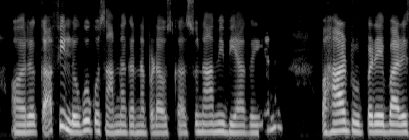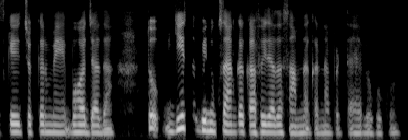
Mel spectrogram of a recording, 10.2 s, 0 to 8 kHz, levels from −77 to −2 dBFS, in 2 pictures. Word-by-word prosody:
और 175 0 +2
काफ़ी 315 -2 +2
लोगों 200 -1 +4
को 200 -1 -1
सामना 175 -1 -1
करना 165 0 -3
पड़ा 160 0 -1
उसका, 165 +1 -6
सुनामी 180 +2 0
भी 170 0 0
आ 165 0 -1
गई, 165 +1 -3
है 225 - -5
ना? 285 - -6 0.5
पहाड़ 195 +3 +6
टूट 185 -4 0
पड़े 180 0 +6
बारिश 175 0 +4
के 180 -1 +2
चक्कर 175 +1 -5
में 170 0 -4
बहुत 170 0 0
ज़्यादा, 160 - -3 0.4
तो - - 0 0.2
ये 255 - +7
सब 225 -4 -10
भी 210 - +4
नुकसान 190 -2 0
का 180 - +1
काफ़ी 170 +1 0
ज़्यादा 170 0 0
सामना 155 0 -4
करना 160 +1 -10
पड़ता 150 -1 -16
है 155 0 -7
लोगों 150 -1 -11
को। 165 +3 -16
175 Hz, 215 wpm, -24 LUFS, 165-180 Hz, 0.5 s, ये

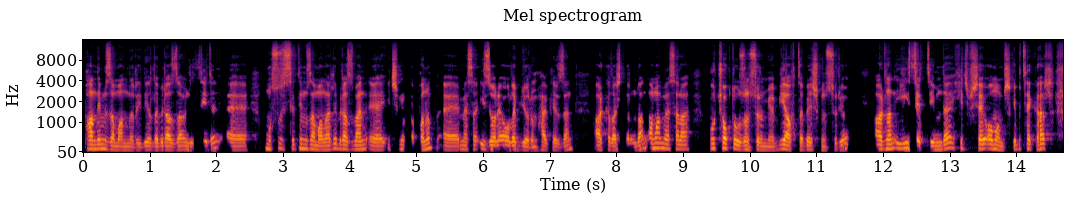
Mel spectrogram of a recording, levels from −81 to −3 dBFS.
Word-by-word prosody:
pandemi 140 +1 +3
zamanlarıydı 110 -2 -2
ya 115 -1 -3
da 115 -1 0
biraz 115 -2 +2
daha 120 0 +1
öncesiydi, 120 - -5 0.2
eee, 115 0 -2 0.3
mutsuz 150 +2 0
hissettiğim 145 +1 +1
zamanlarda 125 +2 0
biraz 135 -2 +1
ben, 130 +2 +3
eee, 115 -1 0
içime - - +1
kapanıp, - - -2
eee, 115 -1 0
mesela 125 +2 -2
izole 130 0 +2
olabiliyorum 120 -6 0
herkesten, 115 +2 -3 0.3
arkadaşlarımdan 125 +6 -1
ama 165 +1 +2
mesela 140 -3 0 0.3
bu 155 0 -1
çok 160 0 +4
da - - +3
uzun 130 -1 +2
sürmüyor, 105 -2 -1
1 140 +2 +4
hafta - - +3
5 - - +1
gün - - -8
sürüyor. - - -1 0.4
Ardından 145 +1 +4
iyi 160 -1 -2
hissettiğimde 120 -3 +1
hiçbir 160 -2 -4
şey 145 0 +6
olmamış 140 -7 +3
gibi 135 +1 -5
tekrar, 150 +1 +1
130 Hz, 170 wpm, -24 LUFS, 115-145 Hz, 0.4 s, şey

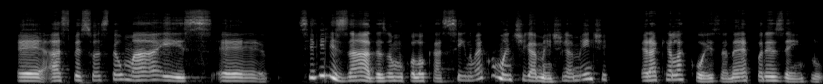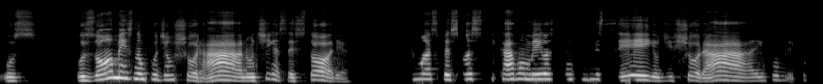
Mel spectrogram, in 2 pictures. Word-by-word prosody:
eh, 170 -1 +2
as 175 0 -4
pessoas 195 +1 -8
estão 225 +3 -8
mais, 190 -6 -2
eh, 165 -3 -2 0.3
civilizadas, 195 - +1
vamos 170 -1 -5
colocar 165 -2 -4
assim, 145 +6 -10
não 190 - -13
é - - -5
como 310 -5 -1
antigamente. 170 -10 -3
Antigamente 225 +6 -6 0.3
era 180 +2 -1
aquela 215 +3 -5
coisa, 145 -6 -6
né, 170 +6 -3
por 185 -1 -9
exemplo, 140 -7 -4
os 170 0 -5 0.4
os 185 0 +3
homens 290 +6 +9
não 250 -1 +5
podiam 225 -3 -4
chorar, 185 0 +4
não 165 - +4
tinha 200 +9 -6
essa 180 -6 -7
história? 155 -4 -2 0.6
Umas 245 +1 -1
pessoas 240 +2 -1
ficavam 245 +1 +2
meio 240 0 +4
assim, 240 -1 -5
com 225 - -13
receio 210 -4 +1
de 175 +2 -14
chorar 180 -1 +1
em 170 - -9
público. 205 +2 -16
185 Hz, 155 wpm, -22 LUFS, 165-225 Hz, 0.6 s, homens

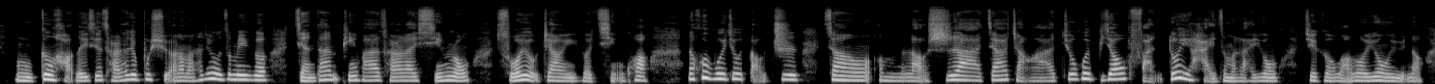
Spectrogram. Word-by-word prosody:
嗯， 175 -2 +1
更 235 -2 +7
好 - - -3
的 170 - +1
一 - - +1
些 200 +2 -1
词 200 -2 -5
儿， 170 - 0
他 210 - +2
就 230 - +5
不 235 +2 -1
学 225 - -3
了 170 +1 -1
嘛， 165 -1 -3
他 200 - -3
就 255 - +2
用 250 -3 +5
这 235 - -1
么 225 - +6
一 220 -1 +4
个 205 -1 +2 0.2
简 165 -4 +1
单 210 +5 0
贫 195 0 -1
乏 185 -1 -2
的 190 - -1
词 180 - -6
儿 175 +1 0
来 180 0 0
形 175 +1 -1
容 180 -1 +2 0.2
所 180 +3 +2
有 210 -5 +4
这 185 - -4
样 170 -2 0
一 155 - -2
个 155 -1 -3
情 145 +2 -7
况。 185 +3 0 0.4
那 250 - +3
会 305 +5 +6
不 255 - 0
会 255 -1 +5
就 250 0 +1
导 245 - -8
致 225 -2 0 0.2
像， 195 -3 +2
嗯， 165 -3 -4
老 165 - -2
师 205 +5 +1
啊， 200 -3 +2
家 205 +4 -1
长 180 -7 -7
啊， 155 +1 -7
就 245 +8 -1
会 260 +2 +4
比 220 -4 -11
较 245 +2 +4
反 260 - -7
对 270 0 +5
孩 165 -9 -4
子 135 +6 -5
们 150 -1 -1
来 155 -1 -7
用 160 0 -1 0.2
这 180 - -2
个 165 -1 -3
网 160 +1 -3
络 175 0 +1
用 175 -1 +1
语 150 - -1
呢？ 160 - -4
185 Hz, 300 characters per minute, -20 LUFS, 165-220 Hz, 0.4 s, 更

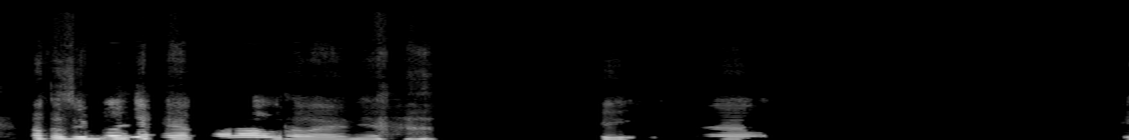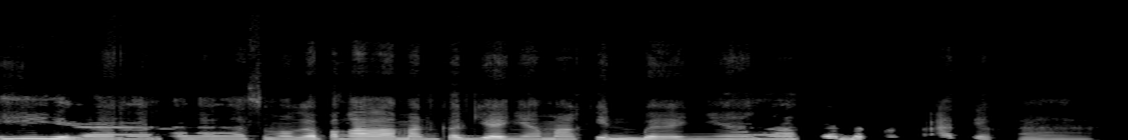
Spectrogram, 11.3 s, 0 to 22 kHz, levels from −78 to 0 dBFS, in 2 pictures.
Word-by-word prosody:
Makasih 265 0 +5
banyak 255 +3 +5
ya 245 - +4
Kak, 245 - -7 0.2
obrolannya. 225 -2 -2 1.1
Iya. 230 -1 -7 2.0
Iya. 285 -2 +4 0.9
Semoga 225 -2 0
pengalaman 220 -1 +2
kerjanya 215 -2 +2
makin 225 +1 -3 0.2
banyak 215 +3 -3
dan 215 - -1
bermanfaat 200 0 -8
ya 205 - -8
Kak. 205 0 -16
225 Hz, 85 wpm, -25 LUFS, 215-240 Hz, 2.0 s, Makasih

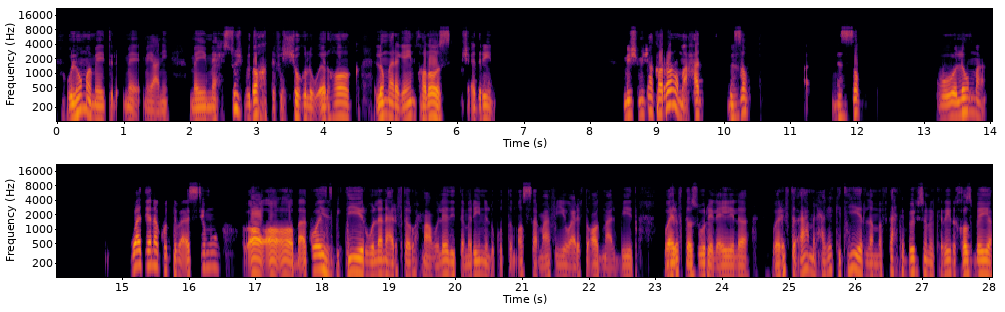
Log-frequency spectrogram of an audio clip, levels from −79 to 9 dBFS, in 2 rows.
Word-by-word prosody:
واللي 115 +6 +5
هم 165 -7 +2
ما 105 - +1
يت 100 - -6 0.2
ما - - -4
يعني 85 -2 -6 0.3
ما 100 +1 0
ما 100 0 -2
يحسوش 165 - -3
بضغط 135 +5 +2
في - - -20
الشغل 115 -3 0
وإرهاق، 110 +5 +2 0.3
اللي 120 - +6
هم 130 0 0
راجعين 110 +3 +1
خلاص، 120 -1 +4
مش - - -10
قادرين. 105 -4 -2 1.9
مش 135 +1 0
مش 140 +4 -3
هاكرره 200 +8 +5
مع - - +1
حد، 135 +1 +1 0.4
بالضبط. 130 +7 -1 1.2
أ - - -15
بالضبط، 115 +6 -1 1.1
واللي 125 +6 +3
هم 150 -5 -1 1.2
وقتي 180 0 +6
أنا 175 -1 +5
كنت 140 -5 -7
باقسمه 160 +8 -4 0.4
آه، - - +8
آه، - - +5
آه، - - +6
بقى - - +1
كويس 145 -6 +3
بكتير 120 +4 +1
واللي 105 +2 0
أنا 115 -2 +1
عرِفت 105 +2 -4
أروح 105 +2 -5
مع - - 0
ولادي 105 +6 -2
التمارين 105 +3 -4
اللي 85 -3 -8
كنت - - -14
مقصر 95 -2 -7
معاه 85 +3 -5
فيه 95 -1 -9
وعرِفت 85 +1 -5
أقعد 95 -2 -2
مع 80 - -7
البيت، 90 +3 -7 0.5
وعرِفت 100 +4 +3
أزور 100 +1 +1
العيلة 90 +1 -1 0.4
وعرفت 95 +9 -3
أعمل 140 -5 -2
حاجات 120 +8 -7
كتير، 140 -5 -2
لما 95 -1 -6
فتحت 130 +6 -7
الpersonal 120 -3 -2
career 110 - -7
الخاص 115 0 +1
بيَّ. 115 -1 +2
115 Hz, 145 wpm, -23 LUFS, 100-130 Hz, 1.9 s, آه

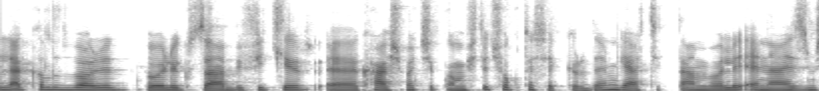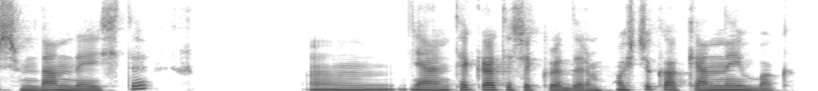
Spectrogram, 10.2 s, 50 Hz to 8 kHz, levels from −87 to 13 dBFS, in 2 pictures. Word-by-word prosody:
alakalı 195 0 0
böyle 185 -1 +2
böyle 180 0 +4
güzel 175 -1 +3
bir - - -3
fikir, 185 +2 -2
eee, 85 0 +2
karşıma 175 0 +1
çıkmamıştı. 180 0 -4
Çok 200 -1 -5
teşekkür 170 -4 -5
ederim. 180 +5 0
Gerçekten, 170 -1 -1
böyle, 175 +1 +2
enerjim 170 +1 +1
şimdiden 175 +1 +1
değişti. 165 - -2 1.0
Imm, 190 0 0
yani, 180 -2 +2
tekrar 195 0 +4
teşekkür 185 -1 -1
ederim. 155 -2 -1
Hoşça 195 +4 0
kal, 200 -4 +3
kendine 180 0 +3
iyi 180 -3 +2
bak. 155 0 -7
180 Hz, 160 wpm, -26 LUFS, 170-190 Hz, 1.0 s, böyle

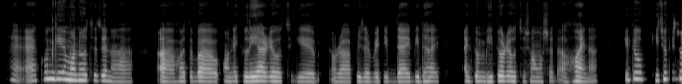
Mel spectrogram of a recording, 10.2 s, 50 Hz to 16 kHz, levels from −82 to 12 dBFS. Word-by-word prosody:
হ্যাঁ 245 -3 -9 0.2
এখন 285 +6 0
গিয়ে 285 0 +4
মনে 240 -1 +6
হচ্ছে 230 0 -4
যে, 220 - +4
"না 175 - -9 0.7
আ - - +6 0.2
হয়তোবা 190 0 0 0.3
অনেক 190 +1 -6
লেয়ারে 195 0 +6
হচ্ছে 190 +2 -7
গিয়ে 180 0 -4 0.4
ওরা 175 0 -4 0.2
preservative 180 -1 -5
দেয় 180 0 +1
বিধায় 190 0 -2 0.4
একদম 195 +1 -2
ভিতরে 205 +2 +3
হচ্ছে 195 0 -6
সমস্যাটা 185 - -9 0.2
হয় 195 -3 +4
না।" - - -9 0.4
কিন্তু 290 +4 -1 0.3
কিছু, 230 +5 +1
কিছু 295 +2 0
190 Hz, 150 wpm, -23 LUFS, 185-210 Hz, 0.7 s, মনে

